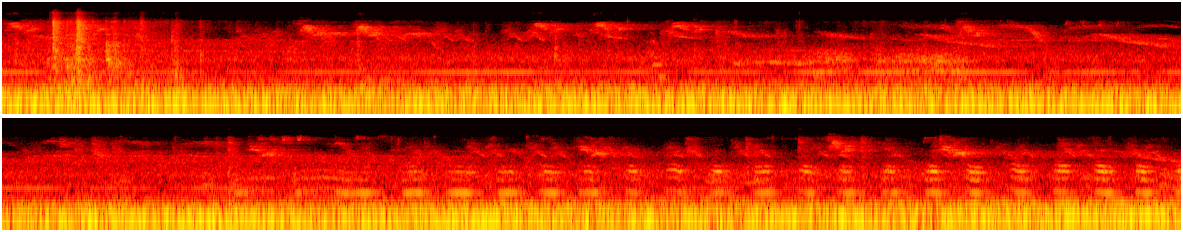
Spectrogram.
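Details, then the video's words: Hens relaxing in a backyard coop. Scattered clucks early, then a run of evenly spaced short clucks near the end, set against busy chirping and twittering from wild songbirds and a constant low drone. "Rooster Crowing! Hens Clucking!"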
